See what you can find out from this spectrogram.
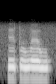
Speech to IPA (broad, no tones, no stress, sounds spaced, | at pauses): ɨ p u w ɵ w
